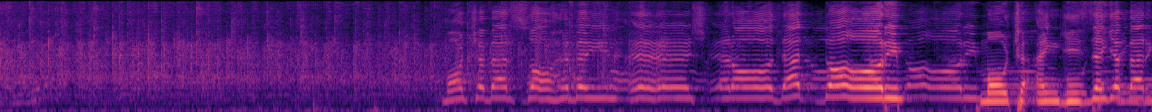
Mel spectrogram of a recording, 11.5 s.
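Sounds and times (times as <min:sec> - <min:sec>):
crowd clapping along during a Persian devotional chant gathering: 0:00.0 - 0:07.8
speech: 0:04.4 - 0:11.5.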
